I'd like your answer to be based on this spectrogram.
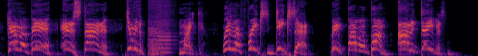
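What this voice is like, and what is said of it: Shouted impression of another person. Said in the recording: “your Scott Steiner voice ... Basically just shout. It's basically the only way to do a Steiner impersonation. It's not even that good.”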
